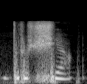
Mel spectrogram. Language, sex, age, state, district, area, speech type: Kannada, female, 18-30, Karnataka, Davanagere, rural, read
